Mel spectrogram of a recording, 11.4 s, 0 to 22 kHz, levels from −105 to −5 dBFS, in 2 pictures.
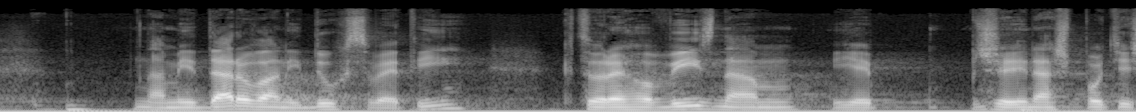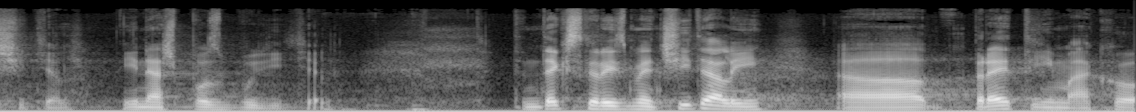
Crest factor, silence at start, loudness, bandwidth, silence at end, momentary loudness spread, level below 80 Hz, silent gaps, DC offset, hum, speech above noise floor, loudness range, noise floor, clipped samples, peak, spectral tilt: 20 dB; 0.05 s; -23 LUFS; 15.5 kHz; 0 s; 18 LU; -46 dBFS; none; 4%; none; 26 dB; 5 LU; -49 dBFS; under 0.1%; -4 dBFS; -5.5 dB/octave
